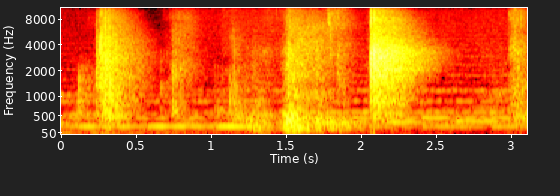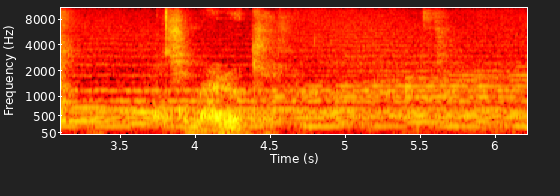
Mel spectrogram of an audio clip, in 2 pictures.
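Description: Dramatic background film score: held low tones with a run of sharp percussive hits over the first few seconds, the loudest about two seconds in, then only the held tones.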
